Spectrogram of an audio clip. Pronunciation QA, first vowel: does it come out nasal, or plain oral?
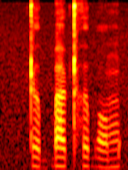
oral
